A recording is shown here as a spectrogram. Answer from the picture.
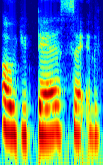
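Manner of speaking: usual speaking voice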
